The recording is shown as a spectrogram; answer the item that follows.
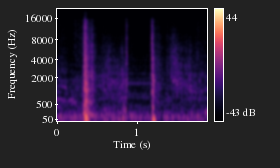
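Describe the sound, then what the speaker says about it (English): Two heavy booms from cannon fire on a beach at sunset, sharp and loud, roughly a second apart, each with a brief rumbling tail over faint background noise. "I get to watch some more cannon blasting on the beach as the sun goes down"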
